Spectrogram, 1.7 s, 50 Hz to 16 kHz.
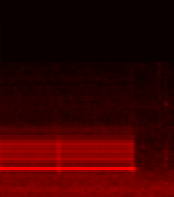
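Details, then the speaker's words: Dell OptiPlex GX620, Pentium 4 3 GHz, 4 GB RAM, at power-on with RAM sticks swapped: beep code 1-3-2, steady high beeps then hang; memory not detected or not initialized properly per Dell diagnostics. "era code one three two according to Dells diagnostic manuals for this particular computer state that that means there is something wrong with the memory or the memory isn't being initialized properly"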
